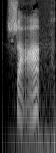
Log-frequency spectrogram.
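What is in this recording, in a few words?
"sha3", Chinese pinyin, south, female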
